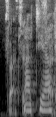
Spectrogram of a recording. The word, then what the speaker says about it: Satya: I watched a video with Satya. Is that how we say his name? – Satya.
